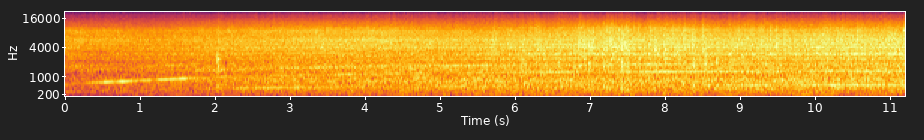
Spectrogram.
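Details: New 1.5 kW hydroelectric turbine in North Wales, first start-up after fitting the manifold: steady rushing water, smooth tone climbing as the runner spins up then holding even; normal running.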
